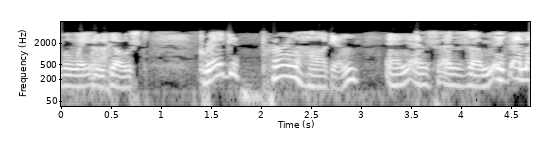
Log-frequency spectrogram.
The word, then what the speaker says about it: Purnhagen: bird kind of a way in ghost Greg per hogen and as as um am I corre correctly because it rhymes with that's very good thank you hog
